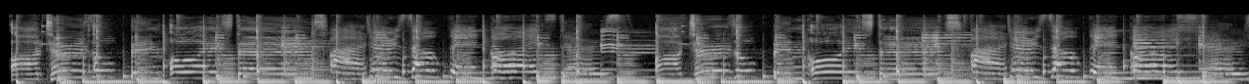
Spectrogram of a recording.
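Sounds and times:
song: 0:00.2 - 0:12.4.

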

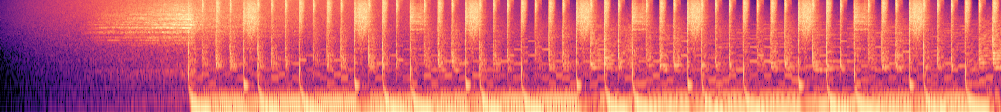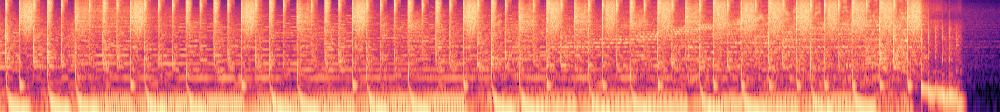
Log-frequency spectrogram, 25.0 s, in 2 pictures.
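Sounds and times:
soft drum and bass: 0:00.7 - 0:24.6.

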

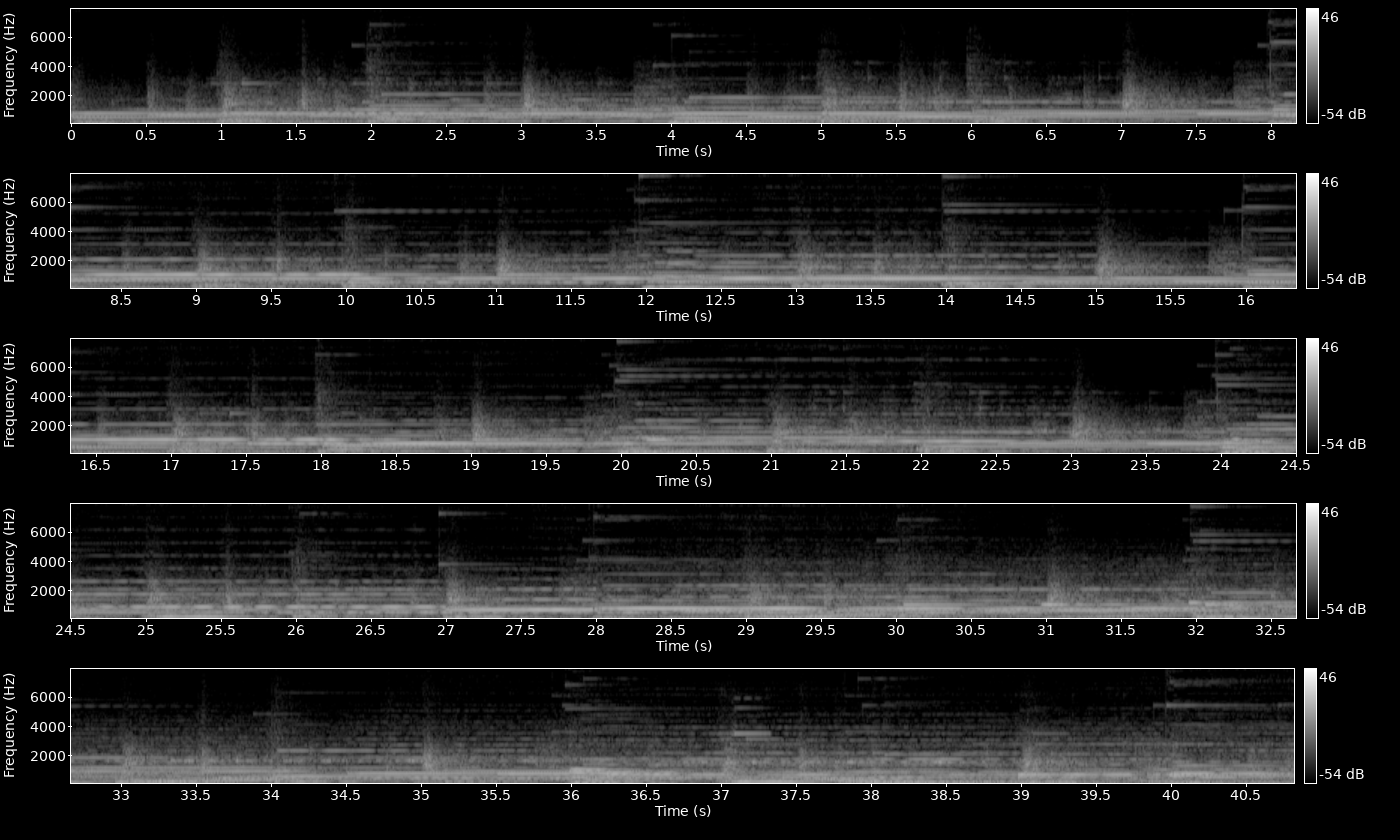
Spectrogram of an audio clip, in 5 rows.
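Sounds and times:
Christmas buildup game music: 0:00.0 - 0:40.8.

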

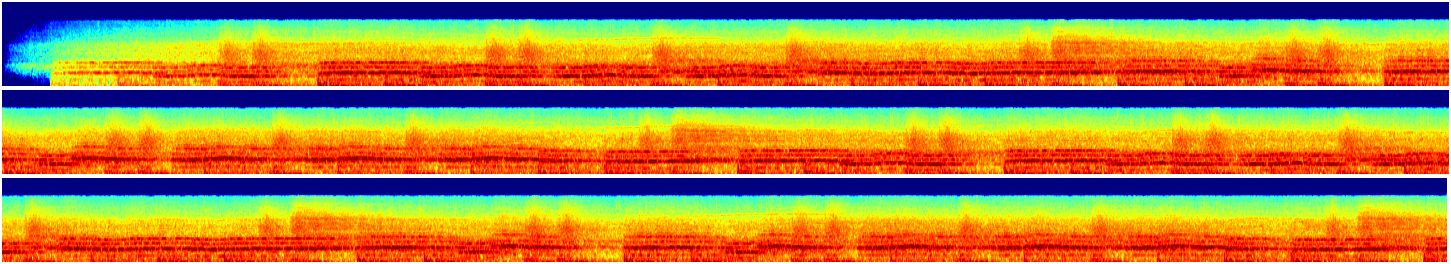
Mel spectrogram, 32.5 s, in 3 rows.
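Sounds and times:
choir chanting hallelujah: 0:00.3 - 0:32.5.

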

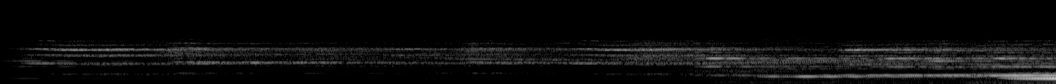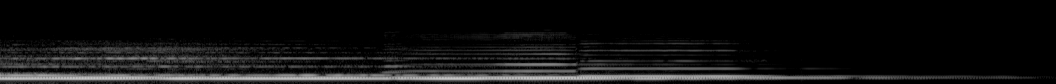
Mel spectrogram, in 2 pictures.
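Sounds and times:
toy flute: 0:07.2 - 0:19.8
synth pads: 0:07.6 - 0:19.9.

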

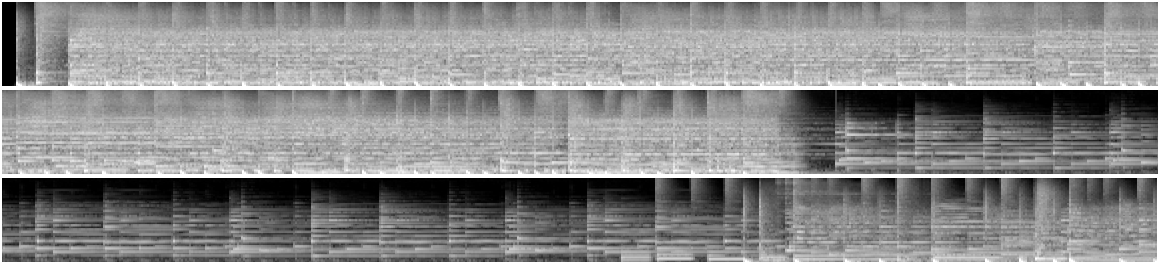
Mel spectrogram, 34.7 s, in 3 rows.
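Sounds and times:
short instrumental opening music: 0:00.4 - 0:21.1, 0:29.4 - 0:34.6.

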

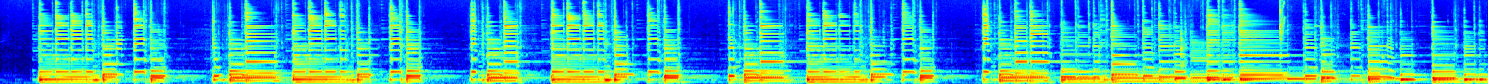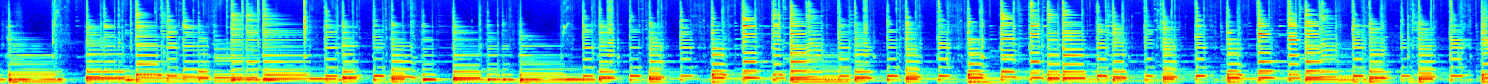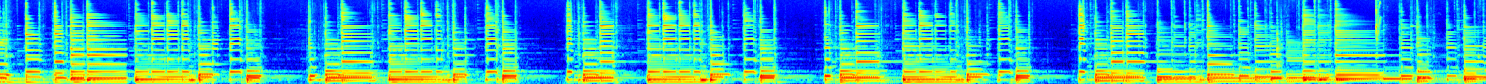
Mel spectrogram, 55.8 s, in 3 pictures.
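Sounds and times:
background guitar music: 0:00.0 - 0:55.7.

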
